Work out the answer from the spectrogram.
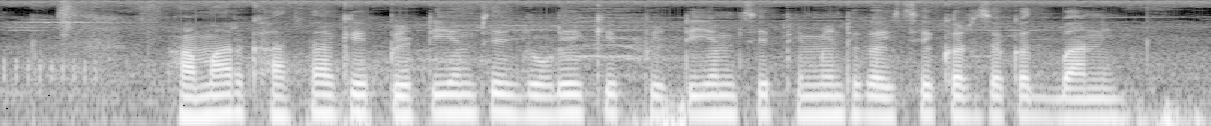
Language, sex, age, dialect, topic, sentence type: Bhojpuri, male, 18-24, Southern / Standard, banking, question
